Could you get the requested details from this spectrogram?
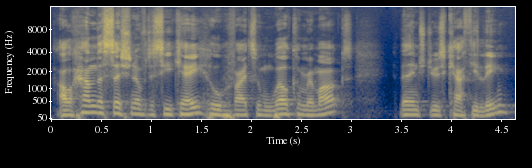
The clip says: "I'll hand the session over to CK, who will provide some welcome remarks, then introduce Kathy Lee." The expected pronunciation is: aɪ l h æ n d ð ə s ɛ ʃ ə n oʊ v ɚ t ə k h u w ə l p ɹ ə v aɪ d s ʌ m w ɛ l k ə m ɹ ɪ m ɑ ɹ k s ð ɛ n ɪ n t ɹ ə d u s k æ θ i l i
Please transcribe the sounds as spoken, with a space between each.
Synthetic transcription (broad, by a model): aɪ l h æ n ð ə s ɛ ʃ ə n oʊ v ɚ s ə k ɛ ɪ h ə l p ɹ ə v aɪ d s ʌ m w ɛ l k ə m ɹ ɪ m ɑ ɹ k s ð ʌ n ɪ n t ɹ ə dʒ u s k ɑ θ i l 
